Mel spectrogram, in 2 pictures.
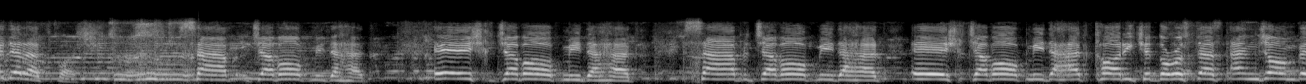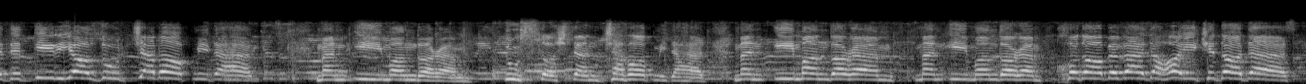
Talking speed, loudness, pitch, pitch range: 105 wpm, -18 LUFS, 245 Hz, 225-265 Hz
